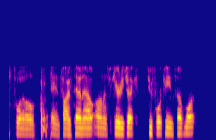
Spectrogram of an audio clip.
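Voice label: Raleigh Police Southeast District Dispatch, p25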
